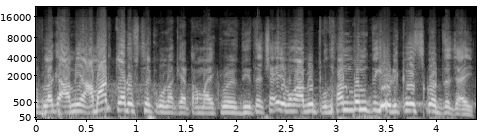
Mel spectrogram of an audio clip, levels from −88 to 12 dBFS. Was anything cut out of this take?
no; 0 cuts

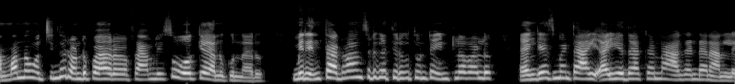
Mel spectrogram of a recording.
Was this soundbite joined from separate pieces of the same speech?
no; 0 cuts

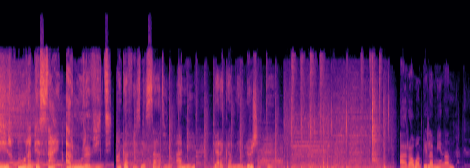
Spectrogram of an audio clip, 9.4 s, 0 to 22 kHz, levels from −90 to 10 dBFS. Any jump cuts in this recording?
no; 0 cuts

